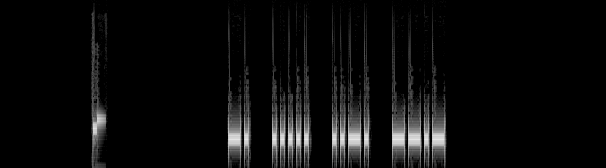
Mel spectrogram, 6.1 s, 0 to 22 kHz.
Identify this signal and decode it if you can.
Morse code, heard as a keyed tone, about 30 wpm, spaced as for 22 wpm, 700 Hz. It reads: N5FQ
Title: USA Call Signs - 4 Characters - 2x Character Spacing - 30wpm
